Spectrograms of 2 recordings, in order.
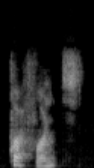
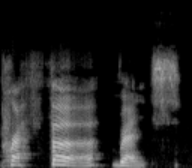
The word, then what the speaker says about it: preference: about reading this word preference preference now we don't say prefer rents therefore we only have one r okay the same if the first syllable is not stressed just like i said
